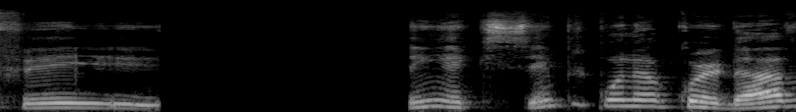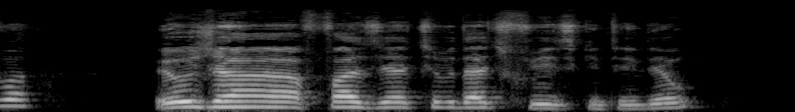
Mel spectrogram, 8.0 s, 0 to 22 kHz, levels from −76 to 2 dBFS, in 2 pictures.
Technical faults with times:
0.80-2.07 playback stall

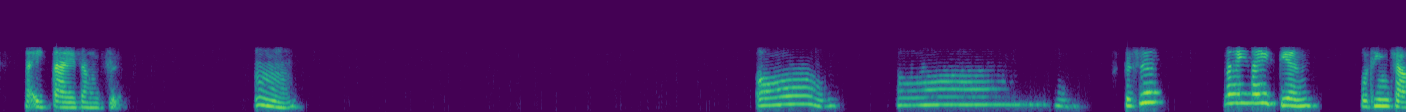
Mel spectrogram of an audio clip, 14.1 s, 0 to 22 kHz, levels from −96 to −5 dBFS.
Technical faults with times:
0.00-14.07 G.729 codec
11.06-11.08 VoIP packet loss concealed by the speech codec

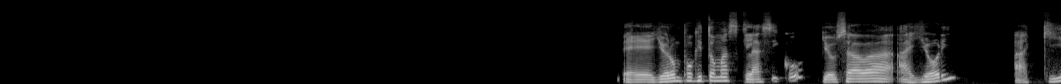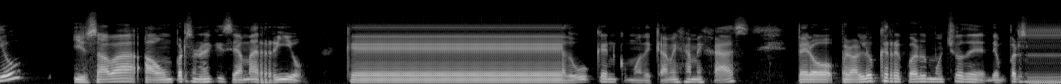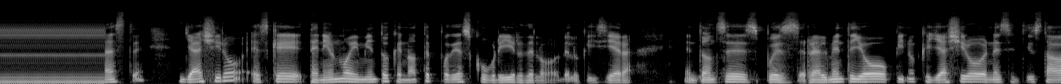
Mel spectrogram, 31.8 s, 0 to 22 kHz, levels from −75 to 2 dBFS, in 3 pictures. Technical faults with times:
14.19-16.23 system hang loop
20.91-22.27 system hang loop

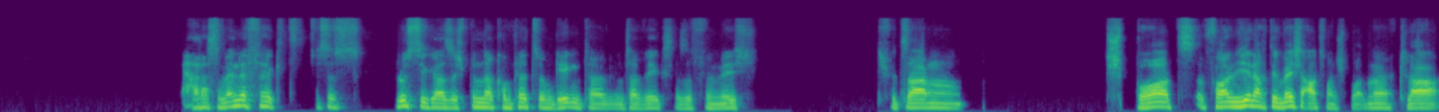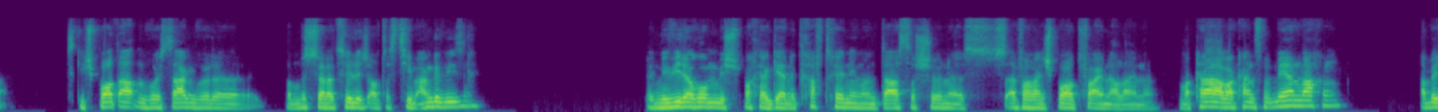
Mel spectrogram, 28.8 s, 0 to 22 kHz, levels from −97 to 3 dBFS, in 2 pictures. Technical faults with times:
9.15-9.23 hard clipping
12.20-12.90 hard clipping
26.40-26.83 hard clipping

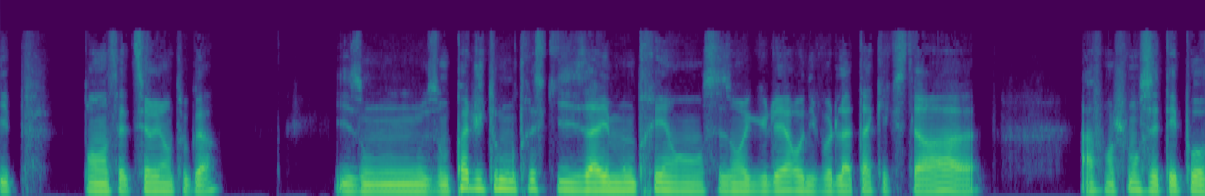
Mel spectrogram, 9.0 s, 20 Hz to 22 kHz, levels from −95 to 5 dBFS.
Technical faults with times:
6.58-9.04 resampler restarted on every block

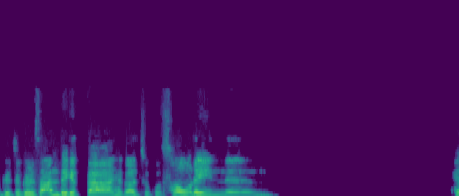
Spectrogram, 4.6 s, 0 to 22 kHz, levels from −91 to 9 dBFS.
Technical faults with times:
none

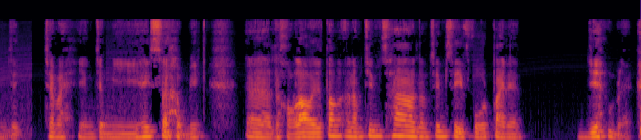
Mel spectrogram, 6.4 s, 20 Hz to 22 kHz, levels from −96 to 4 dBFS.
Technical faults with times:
0.00-6.41 computer activity noise

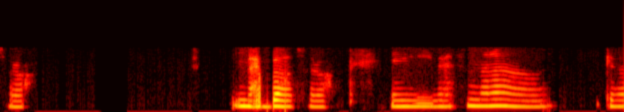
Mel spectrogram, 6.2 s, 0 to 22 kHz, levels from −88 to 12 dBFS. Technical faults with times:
0.98-1.28 packet loss with pitch repetition
2.68-2.88 packet loss with pitch repetition
5.44-5.57 packet loss with pitch repetition

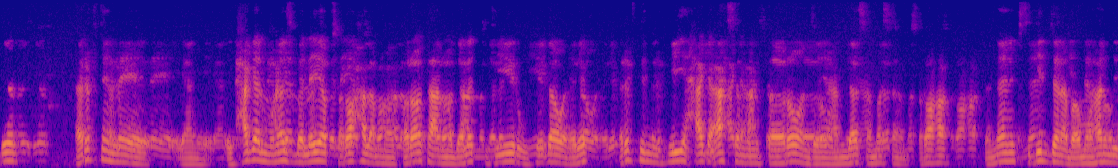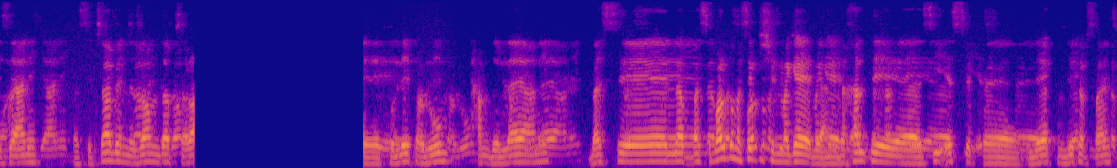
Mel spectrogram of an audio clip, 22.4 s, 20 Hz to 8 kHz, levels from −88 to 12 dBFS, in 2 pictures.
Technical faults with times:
0.00-22.35 echo with no canceller
13.12-14.82 audio dropout to silence

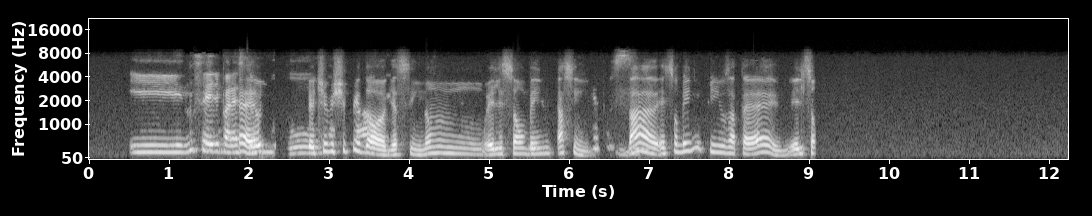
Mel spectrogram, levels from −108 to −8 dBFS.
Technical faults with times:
2.15-2.54 speech suppressed in double talk
2.99-4.19 speech suppressed in double talk
5.22-5.87 speech suppressed in double talk
6.26-6.58 speech suppressed in double talk

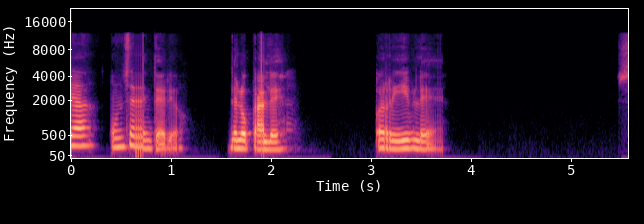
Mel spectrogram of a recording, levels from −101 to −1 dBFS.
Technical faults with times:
0.65-0.72 repeated buffer
1.90-1.93 repeated buffer
3.67-3.72 repeated buffer

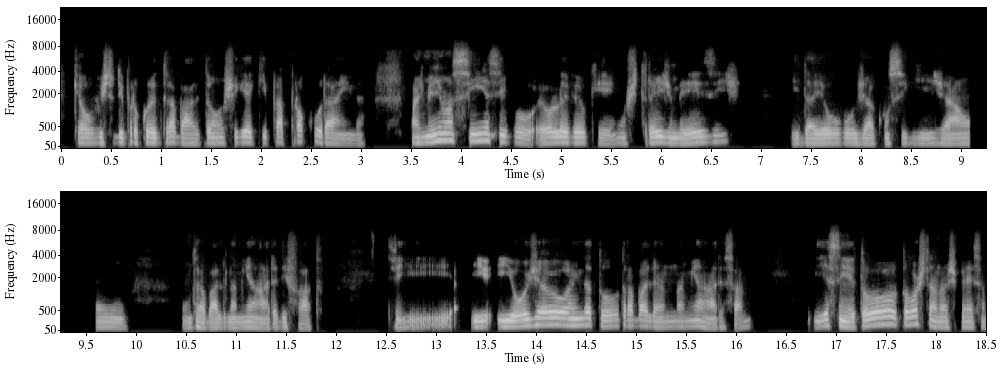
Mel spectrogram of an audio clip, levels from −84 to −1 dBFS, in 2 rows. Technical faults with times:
9.08-9.61 playback stall
9.61-12.61 time-compressed catch-up

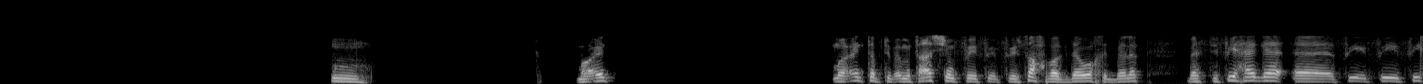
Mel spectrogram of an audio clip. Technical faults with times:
none

